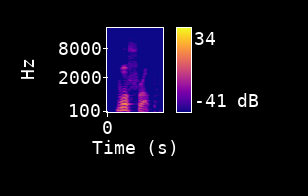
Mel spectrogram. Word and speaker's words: WFRP: now but uh wup they literally spell it out fanatically and they say this is how you pronounce Warhammer fantasy roleplay the acronym woof rup so I'm I'm confident I'm I'm I've lived my life calling it woof rup and I'm happy with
